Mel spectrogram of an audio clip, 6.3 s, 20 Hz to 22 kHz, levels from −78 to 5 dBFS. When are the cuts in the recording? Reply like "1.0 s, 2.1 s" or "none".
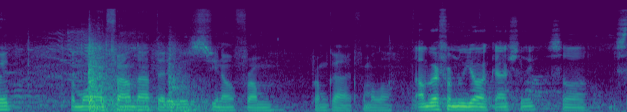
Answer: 4.0 s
